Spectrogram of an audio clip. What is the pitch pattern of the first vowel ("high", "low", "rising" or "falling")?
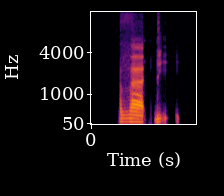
low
